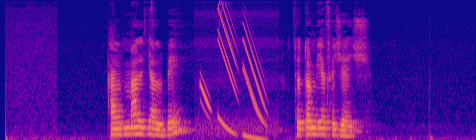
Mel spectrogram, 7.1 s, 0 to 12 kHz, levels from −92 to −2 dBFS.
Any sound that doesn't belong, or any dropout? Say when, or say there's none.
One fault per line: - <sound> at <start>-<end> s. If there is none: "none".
- chirp at 3.0-4.1 s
